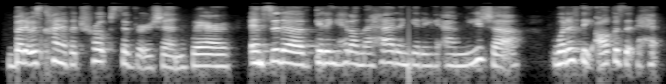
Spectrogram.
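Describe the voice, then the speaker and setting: Woman podcast panelist, gushing fan energy, raspy edge to the voice, slightly muffled recording. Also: on the high side. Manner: enthusiastic, gushing. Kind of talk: casual chat, recommending fan audio stories. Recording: dull lo-fi audio.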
